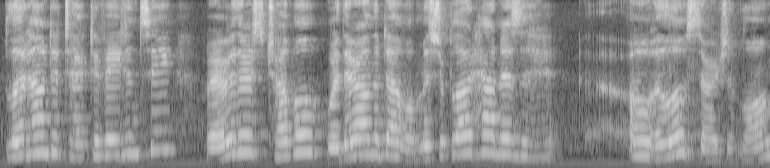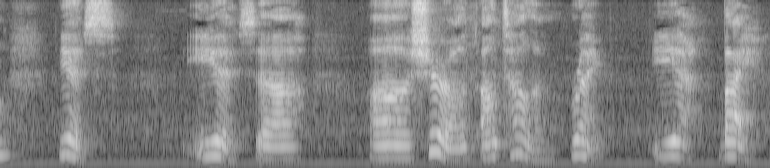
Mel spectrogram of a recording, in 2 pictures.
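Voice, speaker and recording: A woman's voice: on the high side, normal speed, voice pushed up, close to an everyday voice. Storybook boy sleuth, eager and a bit puzzled, voiced by a woman, light background noise. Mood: flustered, eager.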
